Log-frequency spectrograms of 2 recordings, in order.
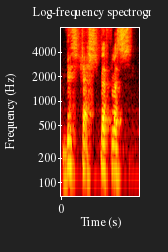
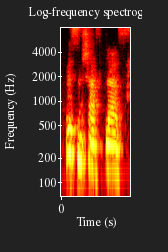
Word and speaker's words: Wissenschaftler: How do you say this word? Okay, I am actually going to Google how to say this word because I'm very curious. Let's go Google Translate. Vishtefles. Wissenschaftlers. Wissenschaftlers. Wissenschaftlers. Wissenschaftlers. Wissenschaftlers. Wissenschaftlers. Wissenschaftlers. Wissenschaftlers. Okay, my Wissenschaftlers. Okay.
